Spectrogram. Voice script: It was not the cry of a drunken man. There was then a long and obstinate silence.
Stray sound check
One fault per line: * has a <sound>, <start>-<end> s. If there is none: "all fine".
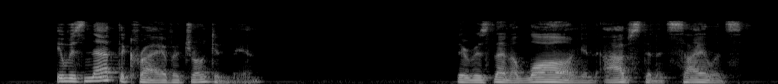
all fine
